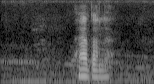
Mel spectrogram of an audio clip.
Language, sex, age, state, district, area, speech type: Santali, female, 18-30, West Bengal, Paschim Bardhaman, rural, spontaneous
